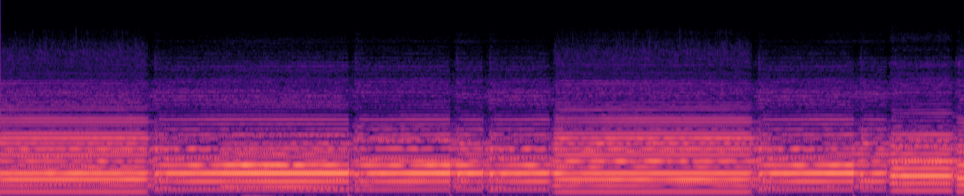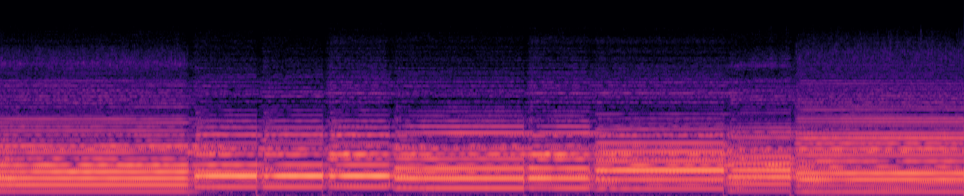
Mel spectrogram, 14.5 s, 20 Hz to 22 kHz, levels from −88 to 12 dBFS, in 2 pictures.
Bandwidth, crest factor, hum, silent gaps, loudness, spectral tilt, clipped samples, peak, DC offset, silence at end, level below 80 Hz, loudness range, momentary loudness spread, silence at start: 7.6 kHz; 12 dB; none; none; -17 LUFS; -8 dB/octave; under 0.1%; -6 dBFS; under 0.1%; 0 s; -58 dBFS; 2 LU; 4 LU; 0 s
